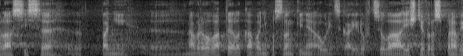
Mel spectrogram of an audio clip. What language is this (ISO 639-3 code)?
ces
